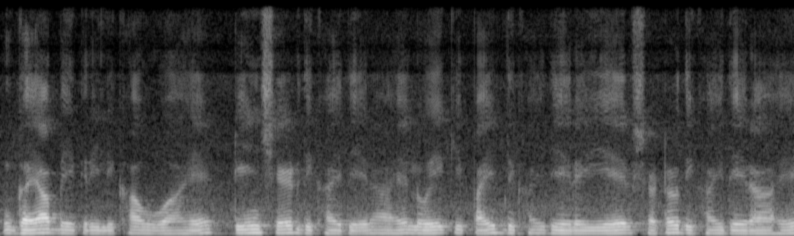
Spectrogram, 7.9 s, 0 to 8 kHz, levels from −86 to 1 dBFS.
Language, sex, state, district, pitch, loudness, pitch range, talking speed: Hindi, male, Bihar, Jahanabad, 110 Hz, -20 LUFS, 105-115 Hz, 180 wpm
